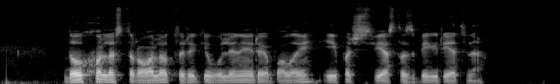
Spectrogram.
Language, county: Lithuanian, Kaunas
